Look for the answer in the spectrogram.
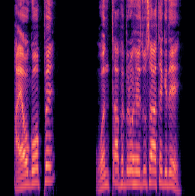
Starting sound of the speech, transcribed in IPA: ʔ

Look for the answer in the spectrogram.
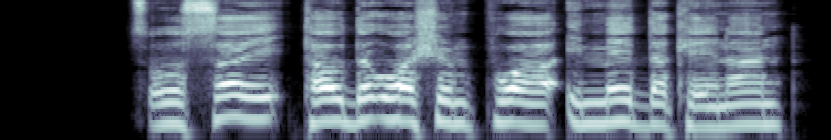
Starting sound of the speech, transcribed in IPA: t͡sʼ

